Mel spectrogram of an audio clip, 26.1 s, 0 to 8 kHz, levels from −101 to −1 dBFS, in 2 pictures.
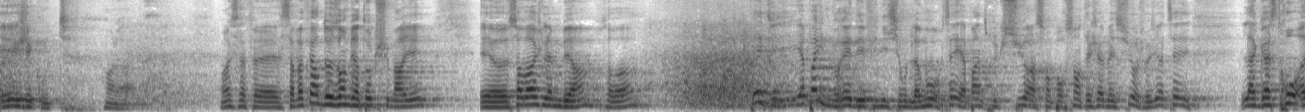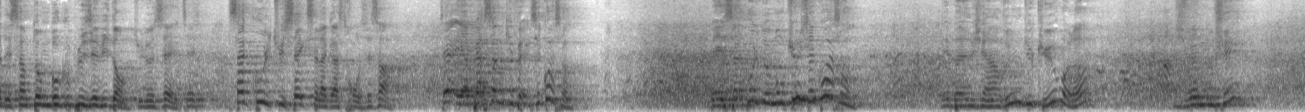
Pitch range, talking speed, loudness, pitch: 155-200 Hz, 255 wpm, -26 LUFS, 180 Hz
